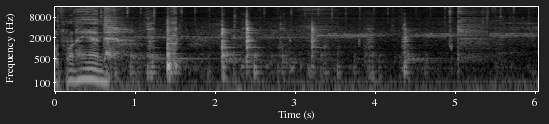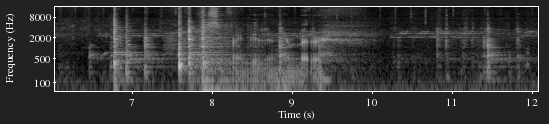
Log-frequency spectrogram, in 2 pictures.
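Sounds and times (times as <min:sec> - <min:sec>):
metal tools clicking and tapping: 0:00.0 - 0:12.0.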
